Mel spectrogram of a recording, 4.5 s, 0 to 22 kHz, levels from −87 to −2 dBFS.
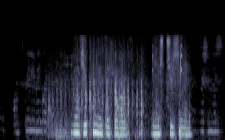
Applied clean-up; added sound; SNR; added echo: neural mask model RNNoise.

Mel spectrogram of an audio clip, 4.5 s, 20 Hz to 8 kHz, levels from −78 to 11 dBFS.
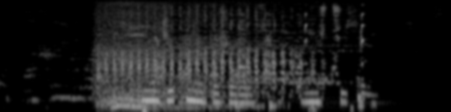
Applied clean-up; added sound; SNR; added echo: classical method spectral subtraction.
